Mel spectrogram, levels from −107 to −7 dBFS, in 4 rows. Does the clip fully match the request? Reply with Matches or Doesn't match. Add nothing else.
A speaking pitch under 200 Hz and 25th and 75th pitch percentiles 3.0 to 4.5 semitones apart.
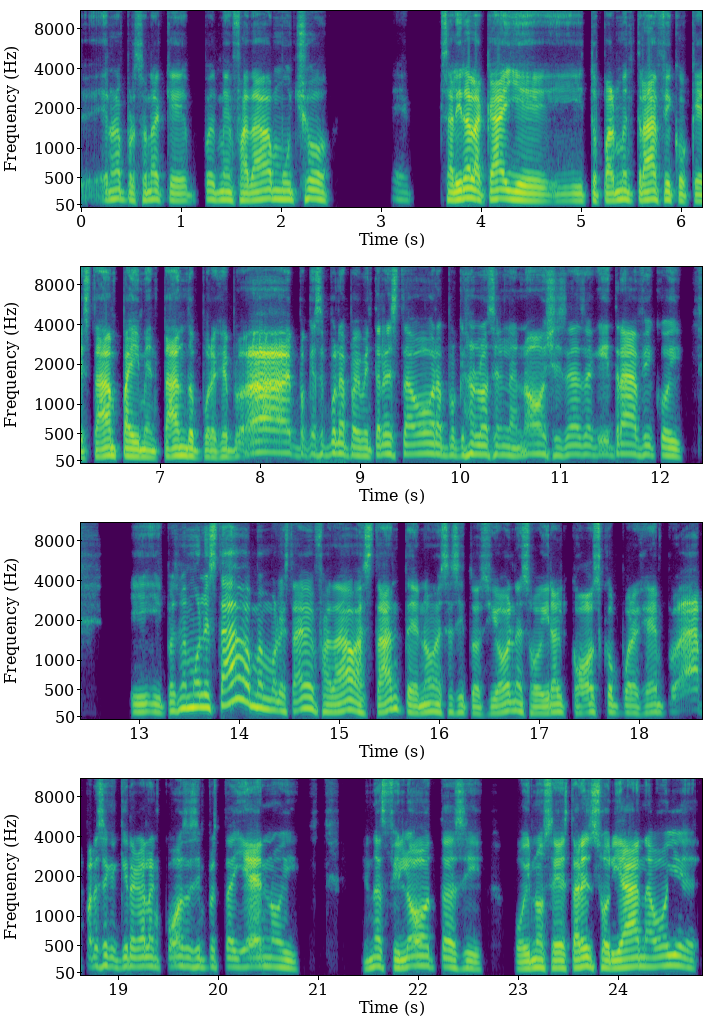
Matches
